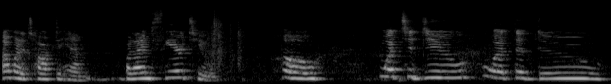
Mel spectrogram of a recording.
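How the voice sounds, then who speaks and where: A woman's voice: sits high, slow, warm tone. A woman voicing a gullible, nervous sock puppet king in a goofy, over-dramatic way for an amateur show. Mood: awed, anxious. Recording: distant mic with faint noise.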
